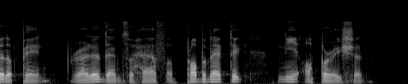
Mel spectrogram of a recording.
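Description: Speech recording with no audible technical faults.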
